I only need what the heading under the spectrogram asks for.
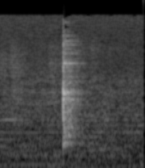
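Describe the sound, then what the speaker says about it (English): A spoon gives a single quick clink against a glass while stirring hot whiskey with orange and lemon studded with cloves, one short bright tap over a quiet background. "One more quick stir."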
